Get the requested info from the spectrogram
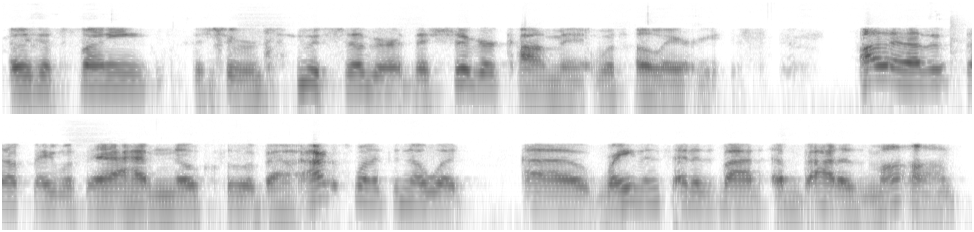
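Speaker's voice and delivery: usual speaking voice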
